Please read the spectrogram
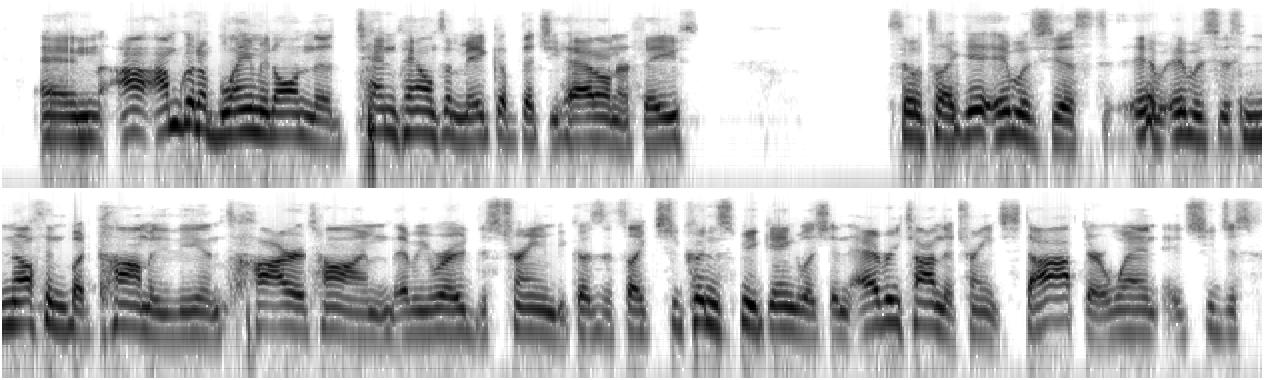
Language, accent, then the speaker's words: English; Delaware, United States; I am not. I'm actually from Delaware.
